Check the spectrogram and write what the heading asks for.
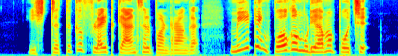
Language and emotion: Tamil, angry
